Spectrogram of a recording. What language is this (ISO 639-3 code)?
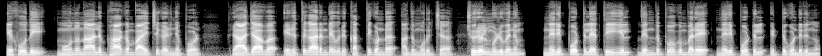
mal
